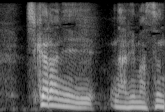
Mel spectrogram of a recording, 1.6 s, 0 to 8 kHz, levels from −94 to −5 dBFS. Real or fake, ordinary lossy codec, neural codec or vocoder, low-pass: real; none; none; 7.2 kHz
